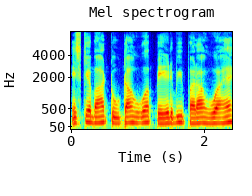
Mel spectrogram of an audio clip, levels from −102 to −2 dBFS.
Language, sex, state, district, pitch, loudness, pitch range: Hindi, male, Uttar Pradesh, Ghazipur, 135 Hz, -17 LUFS, 125-140 Hz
